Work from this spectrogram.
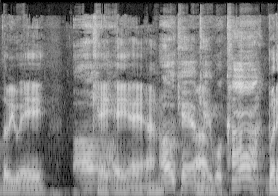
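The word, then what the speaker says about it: Wakan: before, but places like maybe Sonic Bloom and Wukan has a similar crowd as well. Oh, there's a full Wukan. Yeah, exactly. Yes. Fuck. I mean, it's called Wukan.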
